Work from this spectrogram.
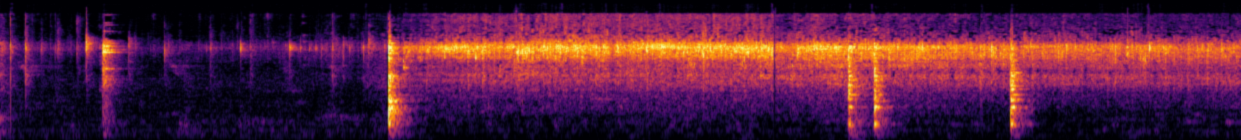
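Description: Oil and a spoonful of butter sizzle steadily in a hot pan, a continuous bright hiss with a few sharp clinks and stirring knocks, close and alone with no voices.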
